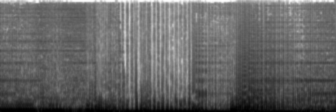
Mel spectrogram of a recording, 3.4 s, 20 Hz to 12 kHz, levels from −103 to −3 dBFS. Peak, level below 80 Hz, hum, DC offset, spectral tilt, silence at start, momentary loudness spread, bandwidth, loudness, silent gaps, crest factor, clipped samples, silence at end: 0 dBFS; -6 dBFS; none; under 0.1%; -6 dB/octave; 0 s; 6 LU; 11.5 kHz; -9 LUFS; none; 6 dB; 7%; 0 s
